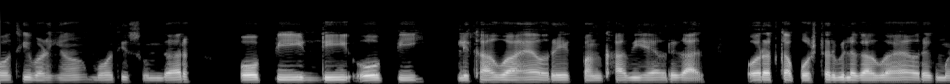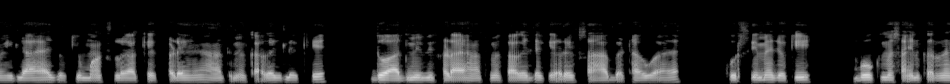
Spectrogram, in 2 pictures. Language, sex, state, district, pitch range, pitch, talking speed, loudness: Hindi, male, Uttar Pradesh, Hamirpur, 105-110 Hz, 105 Hz, 185 wpm, -19 LUFS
